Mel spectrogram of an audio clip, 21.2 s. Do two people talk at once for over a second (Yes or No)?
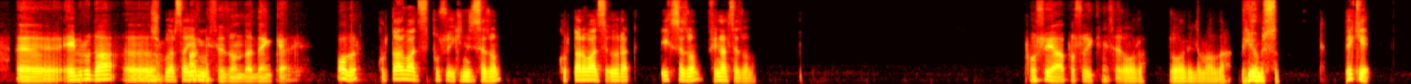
No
